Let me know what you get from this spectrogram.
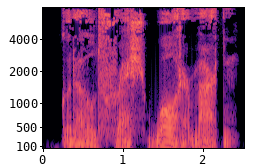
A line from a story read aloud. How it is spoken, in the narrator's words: Moynihan whispered from behind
